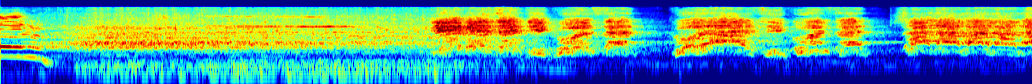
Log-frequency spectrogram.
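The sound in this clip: A crowd at a dance competition event in Cologne shouts and cheers loudly, a sustained roar that breaks into several rhythmic bursts of chanted yelling.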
